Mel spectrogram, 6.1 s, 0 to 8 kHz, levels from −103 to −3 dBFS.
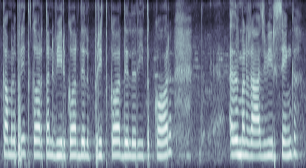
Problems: none marked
